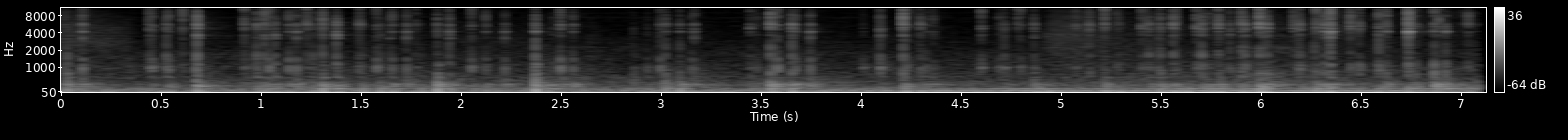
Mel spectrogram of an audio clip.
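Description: Long acrylic nails tap rapidly on the sides of a large, solid, square, cream-colored wax pillar candle held upright on a wooden table. The result is a quick, steady patter of short, crisp clicks with a dull low body. Each tap dies away almost instantly.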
